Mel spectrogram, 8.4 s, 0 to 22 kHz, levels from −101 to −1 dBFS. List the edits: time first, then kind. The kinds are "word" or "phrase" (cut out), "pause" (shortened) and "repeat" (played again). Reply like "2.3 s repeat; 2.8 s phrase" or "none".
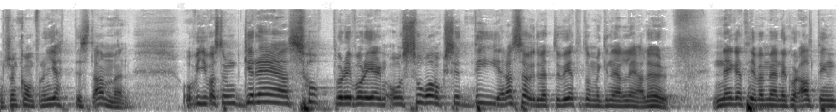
3.8 s word; 4.3 s word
